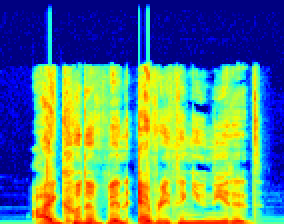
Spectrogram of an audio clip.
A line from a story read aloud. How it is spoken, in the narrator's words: Kael thundered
